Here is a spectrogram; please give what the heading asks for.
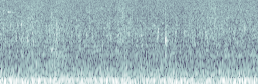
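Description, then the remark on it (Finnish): A boat motor runs steadily, a continuous low droning hum with a rough, noisy wash over it. The level stays constant throughout, and no one speaks. “Niin mä voin koittaa, että mä sammutan kyljellä moottorin, että vaan sitten kun käynnistää uudestaan, niin saattaa säikä.”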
